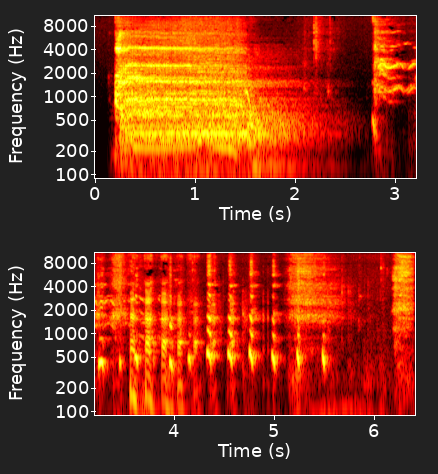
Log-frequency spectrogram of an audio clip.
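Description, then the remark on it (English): A scream comes out as a loud, booming, monstrous roar that reverberates and echoes through a lab, holding for over a second before trailing off, followed by a burst of choppy, rhythmic laughter. “And what comes out is this like a giant, enormous, booming, almost like monstrous roar that reverberates and echoes and like vibrates this entire lab, and like the beakers that are sitting on tables like shudder and fall off,”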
